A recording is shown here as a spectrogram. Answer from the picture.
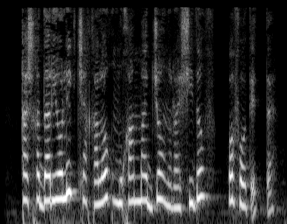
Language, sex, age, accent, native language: Uzbek, female, 18-24, Buxoro, Uzbek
